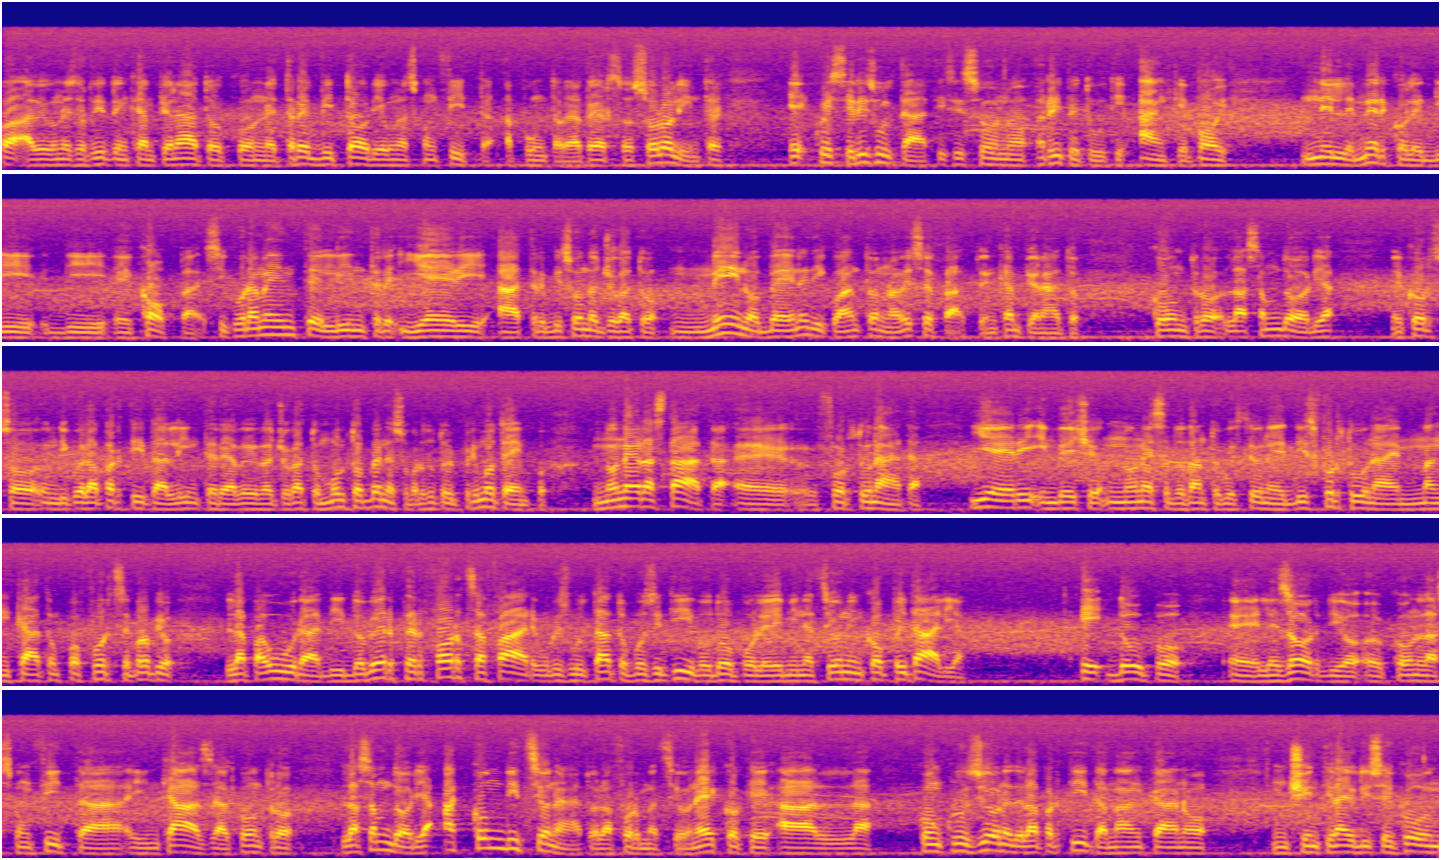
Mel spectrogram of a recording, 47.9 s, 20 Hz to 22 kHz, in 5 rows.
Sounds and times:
Speech: 0.0 - 35.2, 36.0 - 47.9.

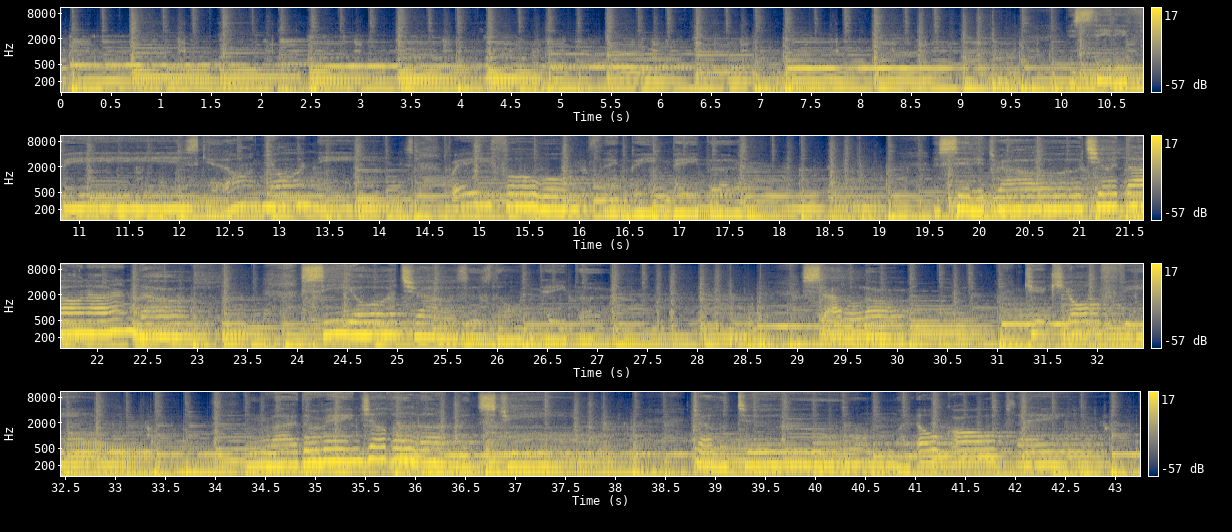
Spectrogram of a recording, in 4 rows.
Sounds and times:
Music: 0.0 - 43.2.

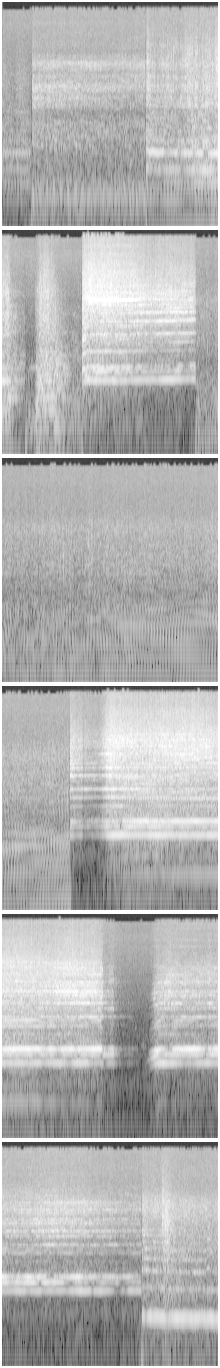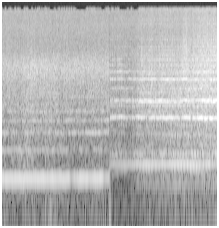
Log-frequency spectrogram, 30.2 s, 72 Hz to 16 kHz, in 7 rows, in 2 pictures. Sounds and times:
Ship: 0.0 - 30.2
Wind: 0.0 - 30.2
Steam whistle: 2.8 - 8.2, 14.3 - 30.2.

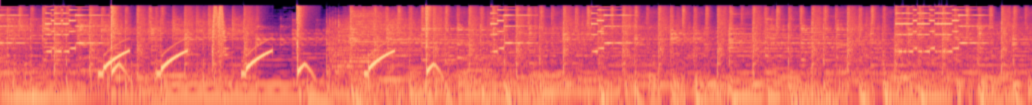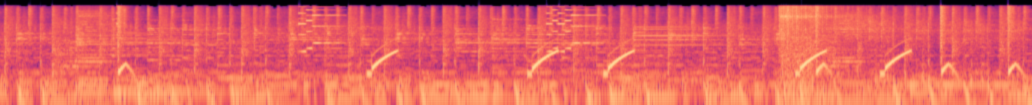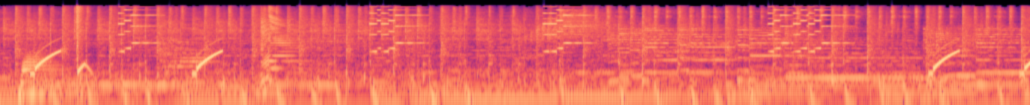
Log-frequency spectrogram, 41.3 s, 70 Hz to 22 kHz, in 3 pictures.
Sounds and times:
Music: 0.0 - 41.2.

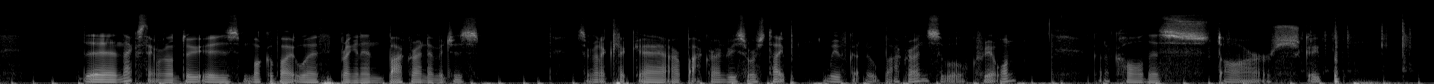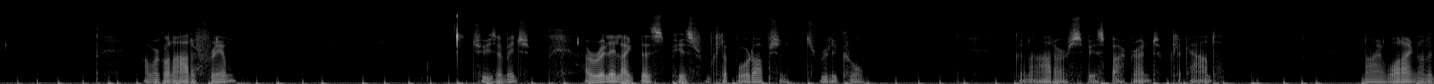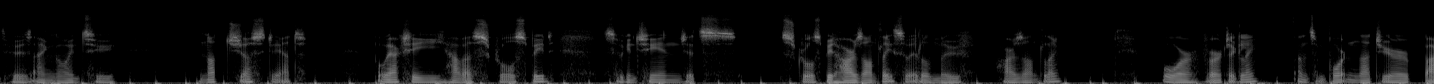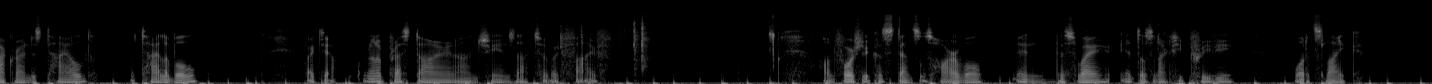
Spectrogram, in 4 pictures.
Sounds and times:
Speech: 0.8 - 4.9, 5.8 - 10.2, 10.9 - 13.4, 15.8 - 16.8, 18.9 - 23.1, 24.5 - 26.6, 28.0 - 29.9, 30.6 - 31.8, 32.4 - 39.4, 40.3 - 45.0, 46.1 - 49.2, 50.7 - 55.4, 56.0 - 56.7.

